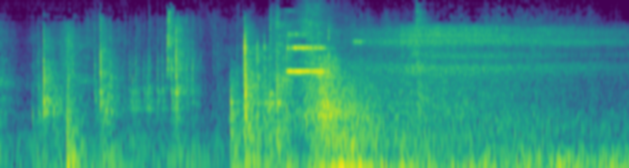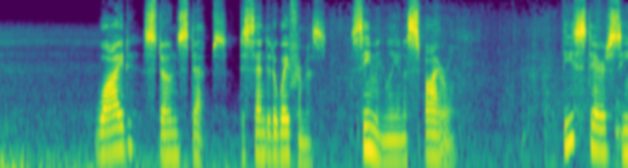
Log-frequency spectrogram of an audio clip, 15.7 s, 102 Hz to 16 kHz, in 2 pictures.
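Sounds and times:
heavy door scraping, clunking and grinding open: 0.5 - 9.0
speech: 9.1 - 13.7, 14.9 - 15.7.

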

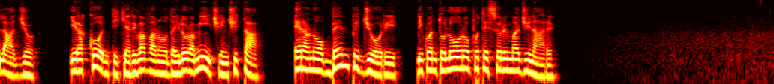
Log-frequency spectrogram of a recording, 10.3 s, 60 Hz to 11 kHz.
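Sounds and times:
speech: 0.0 - 7.5
steady rain: 7.5 - 10.3.

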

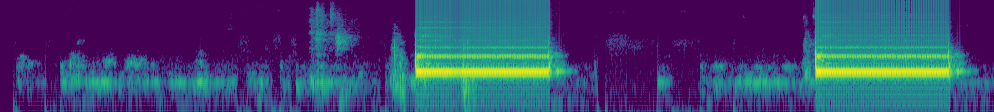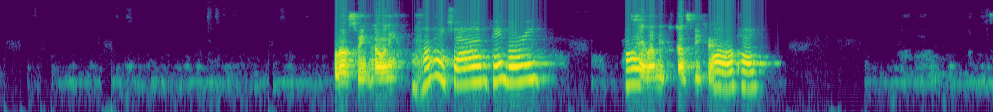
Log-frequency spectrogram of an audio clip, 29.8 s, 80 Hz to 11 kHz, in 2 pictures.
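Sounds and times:
faint low hum: 0.2 - 29.7
outgoing phone call ringback tone: 6.2 - 8.5, 12.2 - 14.5
speech: 19.0 - 23.1, 24.3 - 26.4.

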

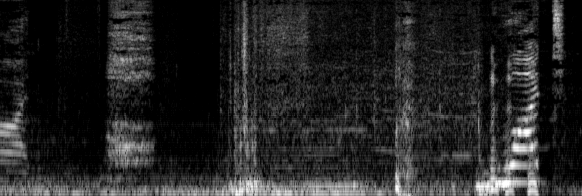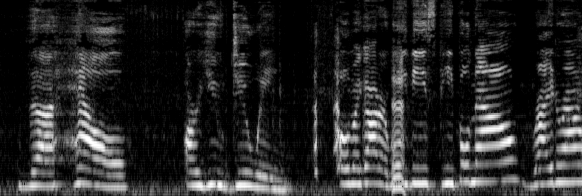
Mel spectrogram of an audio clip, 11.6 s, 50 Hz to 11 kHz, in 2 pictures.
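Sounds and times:
electric car window rolling down with a motor whir: 2.2 - 5.3
speech: 5.1 - 11.6.

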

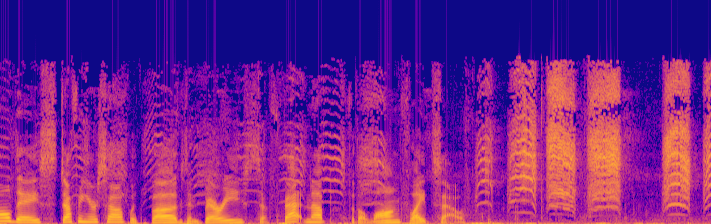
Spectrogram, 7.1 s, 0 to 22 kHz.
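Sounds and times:
small slate-gray migrating bird caught in a net giving harsh raspy calls: 0.0 - 4.1, 4.7 - 7.1
speech: 0.0 - 5.0.

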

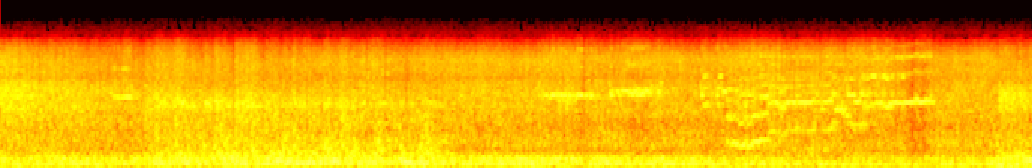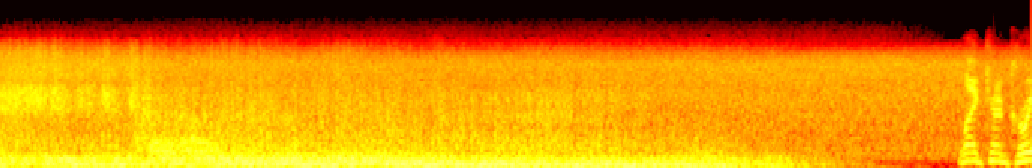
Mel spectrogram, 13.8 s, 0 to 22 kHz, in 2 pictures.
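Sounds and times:
mail train derailing on a tight curve and crashing into a ditch: 0.0 - 12.5
heavy rumbling: 0.0 - 13.6
shrill metallic screeches: 3.6 - 6.4
speech: 13.4 - 13.7.

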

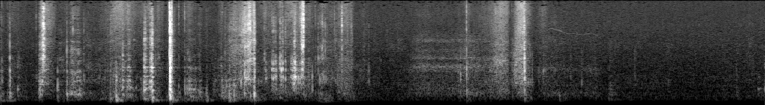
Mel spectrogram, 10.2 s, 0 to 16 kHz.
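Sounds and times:
plastic calculator cover sliding and scraping: 0.5 - 4.8, 6.5 - 7.2.

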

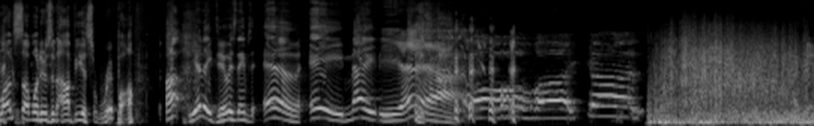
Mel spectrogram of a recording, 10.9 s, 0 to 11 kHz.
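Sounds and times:
speech: 0.0 - 9.1
laughter: 5.1 - 7.3
bomb explosion sound effect: 8.6 - 10.8.

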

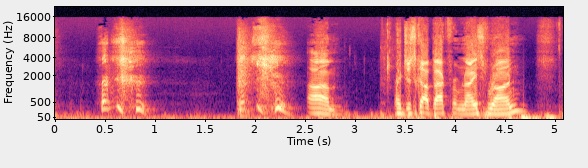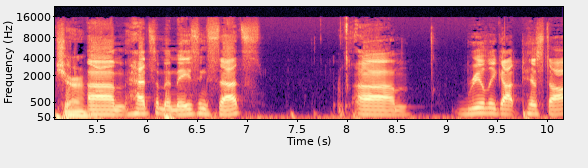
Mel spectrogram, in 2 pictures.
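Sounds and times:
speech: 0.4 - 1.0, 2.2 - 7.1, 7.9 - 10.1
person sneezing: 0.4 - 1.1, 1.8 - 2.5.

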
